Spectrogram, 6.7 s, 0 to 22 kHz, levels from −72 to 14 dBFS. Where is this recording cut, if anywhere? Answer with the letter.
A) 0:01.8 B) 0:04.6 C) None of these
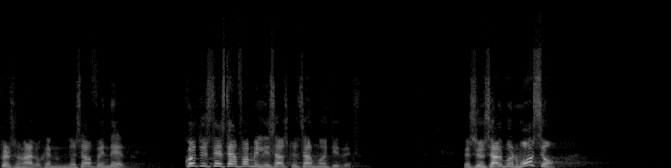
A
